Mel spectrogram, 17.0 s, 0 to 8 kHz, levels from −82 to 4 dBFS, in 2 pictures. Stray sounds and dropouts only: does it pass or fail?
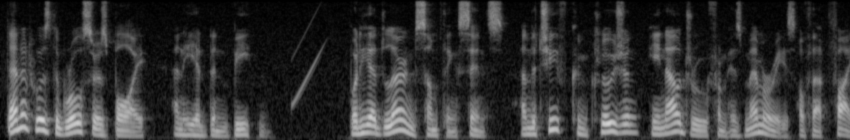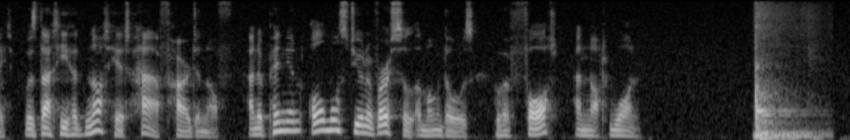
fail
